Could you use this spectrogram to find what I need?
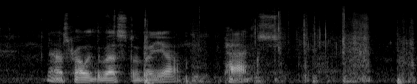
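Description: Trading cards tap and slide on a cloth surface.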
